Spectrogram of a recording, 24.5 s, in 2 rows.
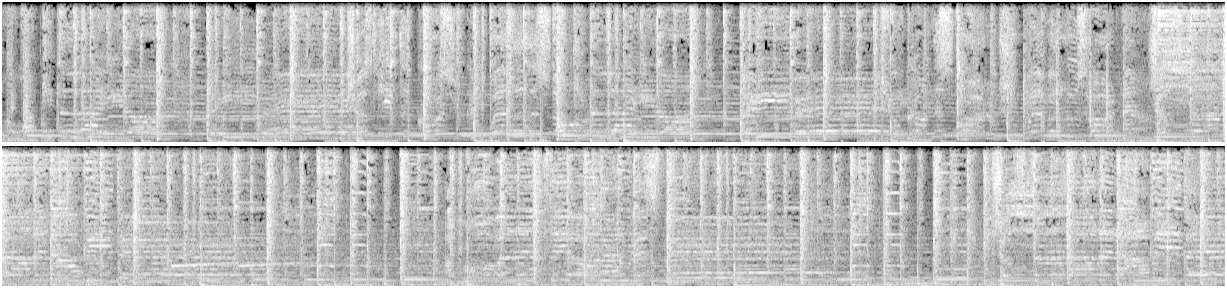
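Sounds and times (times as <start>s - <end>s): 
ambient atmosphere: 0.1s - 24.4s.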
